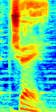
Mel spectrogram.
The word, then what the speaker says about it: chay: Chay, one syllable, completely plant-based.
